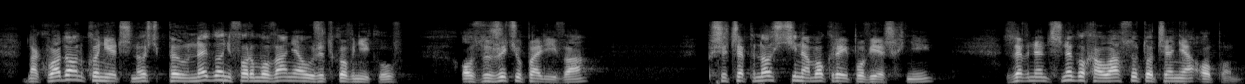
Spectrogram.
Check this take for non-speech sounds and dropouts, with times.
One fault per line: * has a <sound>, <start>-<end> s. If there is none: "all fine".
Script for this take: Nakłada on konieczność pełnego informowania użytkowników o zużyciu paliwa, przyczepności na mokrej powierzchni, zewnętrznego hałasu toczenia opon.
all fine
